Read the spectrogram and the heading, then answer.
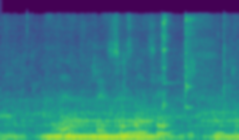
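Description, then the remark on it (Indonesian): Two or three bright, quick clinks of glasses touching in a toast ring out over a steady murmur of voices in the background. “semangat kata orang mah cheers dulu cheers”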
